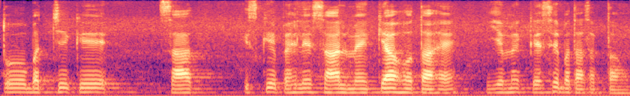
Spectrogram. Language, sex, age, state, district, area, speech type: Urdu, male, 18-30, Bihar, Araria, rural, spontaneous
